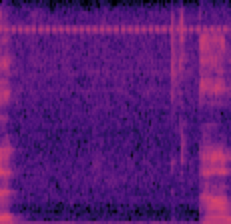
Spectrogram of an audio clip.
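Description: Near silence with a low steady hum, broken by a couple of faint clicks near the end.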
